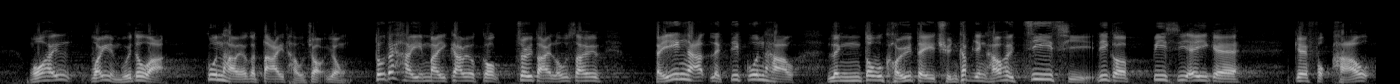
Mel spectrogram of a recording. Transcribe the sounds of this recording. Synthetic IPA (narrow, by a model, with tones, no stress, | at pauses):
ŋɔː˨˧ɦɐ˨˥jwɐ˨˥jɥyː˨˩nwuː˨˧jt̪o˥wa̰ː˨˩ | kuː˥nhaː˨˩wjɐ˨˧wkɔː˧t̪aː˨jt̪ʰɐ̰˨˩wt͡sɔ̰ː˧k̚jʊ̰˨˩ŋt̪o˥˧wt̪ɐ˥k̚hɐ˨jmɐ˨jkaː˧wjɔ˧kːɔː˧k̚t͡ʃɵ˧ɥt̪aː˨jlo˨˧wsɐ˧jhɵ˧ | pe˨˥jŋaː˧t̚lɪ˨k̚t̪iː˥kuː˥nɦaː˨wlɪ˨ŋt̪o˧wkʰɵ˨˧ɥt̪e˨jt͡ʃʰyː˨˩nkʰɐ˥p̚jɪ˨˧ŋɦaː˨˥whɵ˧ɥt͡siː˥t͡sʰḭː˨˩niː˥kɔː˧piː˥siː˥e˥jkɛː˧ | kɛː˧fʊ˨k̚ha̰ː˨˥w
